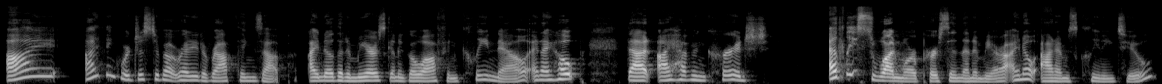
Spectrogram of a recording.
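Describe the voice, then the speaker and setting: A woman's voice: fairly low pitch, big pitch swings, moderate pace, no echo, studio quality. A woman in her forties hosting a live-stream Q&A, talking in a chatty, candid way with plenty of fillers. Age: 40s. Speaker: host.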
